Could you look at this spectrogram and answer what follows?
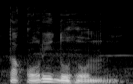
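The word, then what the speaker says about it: تَقْرِضُهُمْ: Ada huruf qaf mati di tengah kata tersebut. Ini adalah qalqalah. Cara membacanya adalah dengan memantulkannya dengan pantulan kecil. Taqriduhum.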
